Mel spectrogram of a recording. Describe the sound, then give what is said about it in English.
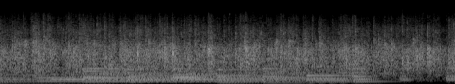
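A large church audience claps steadily and continuously to the Lord, a dense wash of hand claps, with sustained keyboard or organ chords changing underneath. “As you clap your hands, the Lord is opening doors for you.”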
